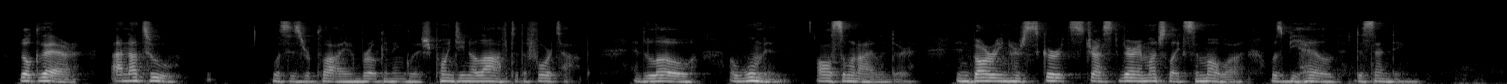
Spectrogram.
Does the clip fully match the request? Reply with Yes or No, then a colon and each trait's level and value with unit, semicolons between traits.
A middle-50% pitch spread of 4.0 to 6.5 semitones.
No: average, 3.1 semitones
